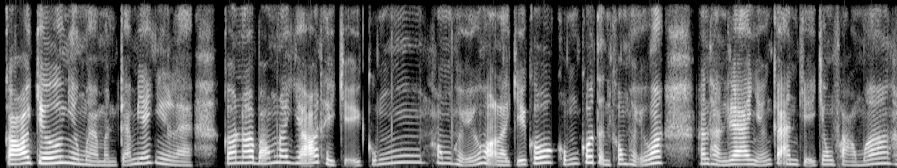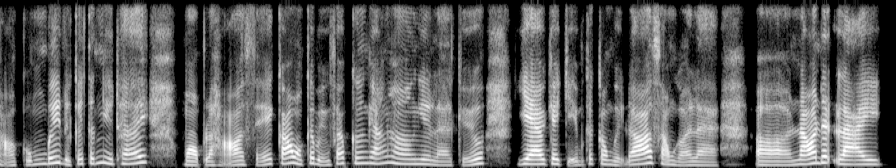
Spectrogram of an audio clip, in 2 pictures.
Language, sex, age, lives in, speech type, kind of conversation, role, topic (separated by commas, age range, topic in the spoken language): Vietnamese, female, 18-19, Vietnam, conversation, advice, user, Làm thế nào để đưa ra phản hồi khó nghe cho đồng nghiệp một cách tôn trọng?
